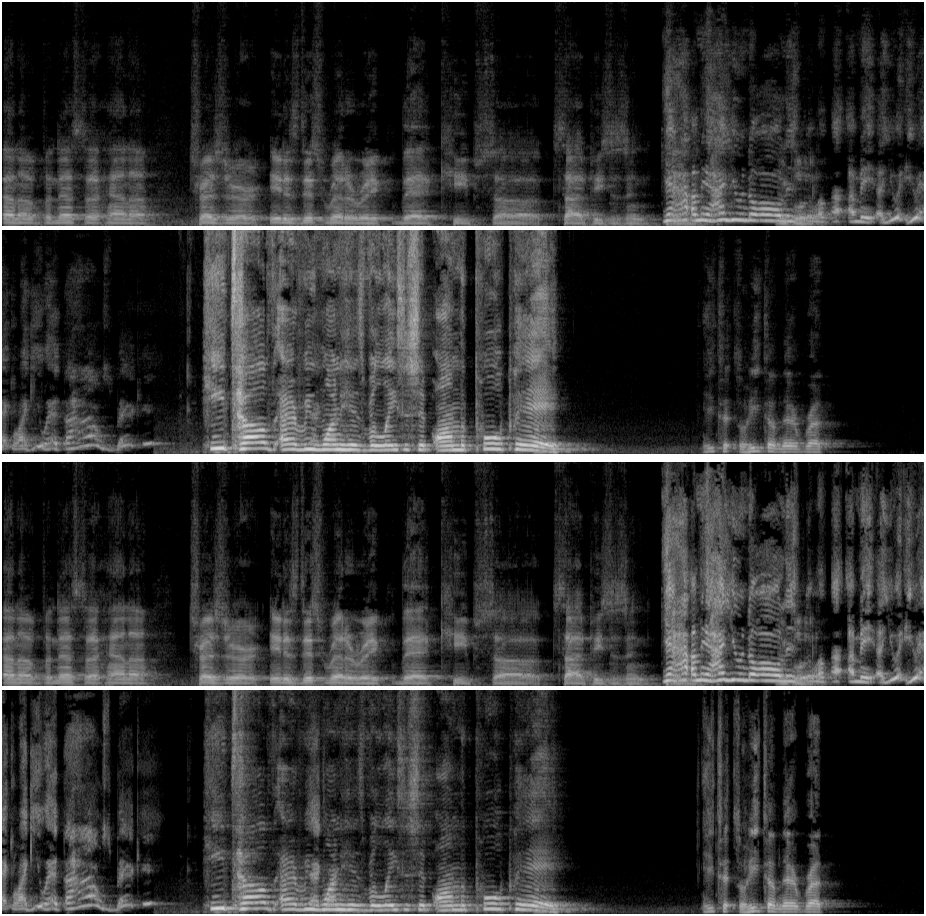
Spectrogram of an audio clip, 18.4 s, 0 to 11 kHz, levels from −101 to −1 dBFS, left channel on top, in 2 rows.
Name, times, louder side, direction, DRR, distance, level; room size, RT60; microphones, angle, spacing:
voice 1, 0.0-1.4 1.9-6.9 7.7-8.1, right 1 dB, 25° right, 1.3 m, -43 dB
voice 2, 6.6-10.7 12.3-12.6 16.2-17.4, right 4 dB, 70° right, 0.6 m, -36 dB
voice 3, 11.2-14.9, left 5 dB, 85° left, 0.6 m, -28 dB
24.0 x 15.0 x 3.1 m
head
